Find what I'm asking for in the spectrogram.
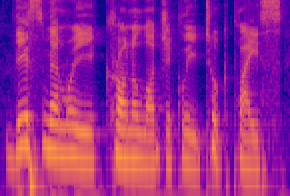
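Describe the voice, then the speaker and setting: Lively, higher-voiced young male podcast host. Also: normal speed, smooth. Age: young adult. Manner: bantering, mock-earnest explaining. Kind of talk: casual comic chat.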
